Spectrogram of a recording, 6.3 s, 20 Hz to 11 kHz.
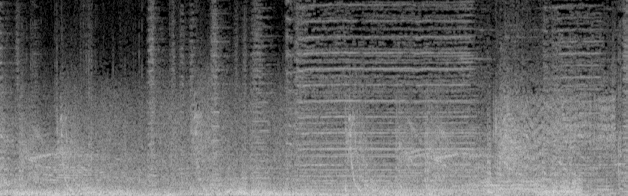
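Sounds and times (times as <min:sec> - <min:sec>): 
science-fiction blaster fire zapping: 0:00.0 - 0:06.2.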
